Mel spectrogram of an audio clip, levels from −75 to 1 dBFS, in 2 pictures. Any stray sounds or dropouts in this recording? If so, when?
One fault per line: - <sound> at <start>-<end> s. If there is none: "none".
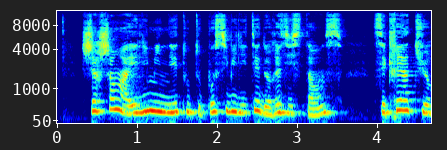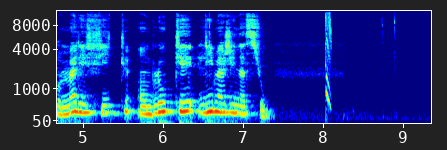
- chirp at 8.0-8.1 s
